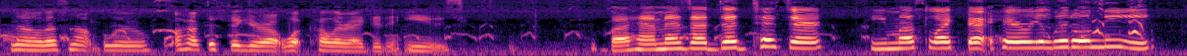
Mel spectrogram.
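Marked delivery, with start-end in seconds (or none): 4.6-8.6 put-on silly baby talk. Speaker coloring in and commenting on a figure, in a baby talk voice. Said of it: "I feel so silly talking like a baby".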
